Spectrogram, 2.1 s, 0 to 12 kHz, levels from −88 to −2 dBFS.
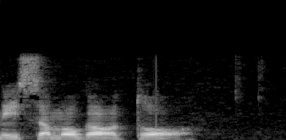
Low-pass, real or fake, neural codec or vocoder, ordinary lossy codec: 7.2 kHz; real; none; MP3, 96 kbps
